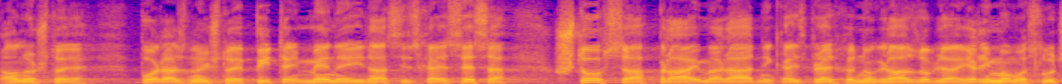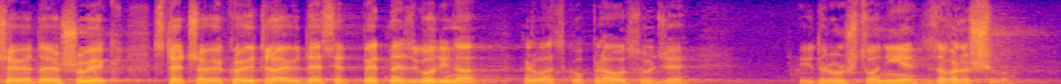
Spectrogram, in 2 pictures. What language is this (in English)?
Croatian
